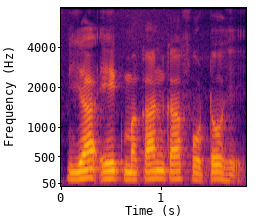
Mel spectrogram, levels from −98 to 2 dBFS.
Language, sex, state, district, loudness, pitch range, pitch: Hindi, male, West Bengal, Alipurduar, -17 LUFS, 120-130 Hz, 125 Hz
